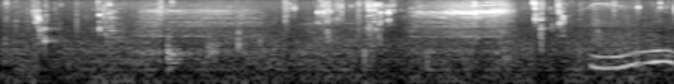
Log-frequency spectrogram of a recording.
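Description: Close-miked eating of spicy sauced chicken feet by hand: wet chewing and biting with many short clicks and smacks, and two longer hissy stretches near the middle.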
